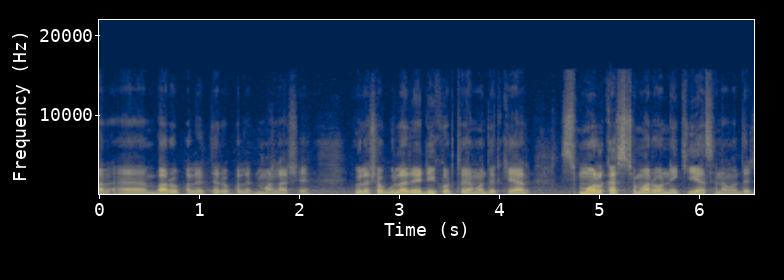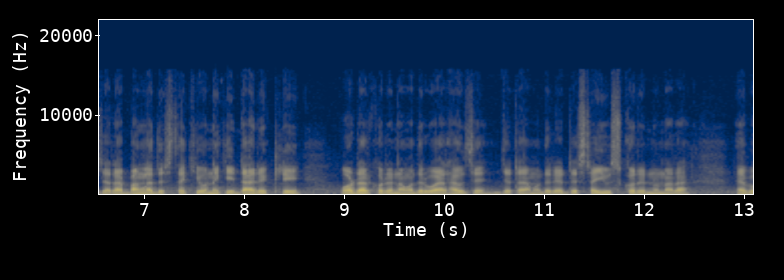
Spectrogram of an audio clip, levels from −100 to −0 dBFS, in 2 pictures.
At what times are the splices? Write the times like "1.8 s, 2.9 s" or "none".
none

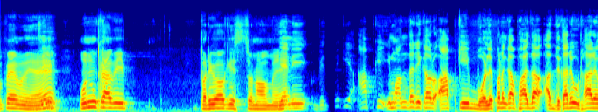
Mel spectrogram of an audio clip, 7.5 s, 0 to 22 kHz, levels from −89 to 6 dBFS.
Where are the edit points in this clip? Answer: 4.0 s

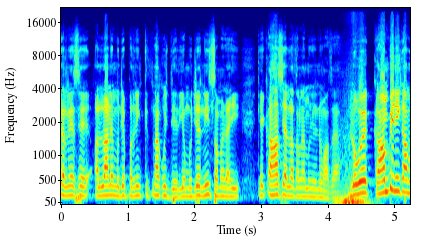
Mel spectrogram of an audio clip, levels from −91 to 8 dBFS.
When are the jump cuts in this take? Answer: 4.2 s

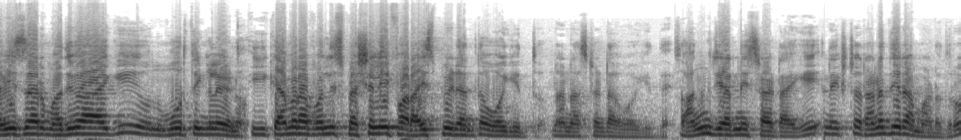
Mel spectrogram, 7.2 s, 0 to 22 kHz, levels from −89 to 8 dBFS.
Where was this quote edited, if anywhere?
1.9 s, 4.9 s, 6.2 s

